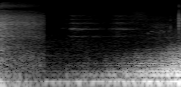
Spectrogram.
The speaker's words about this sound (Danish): Trommevirvel. Trommevirvel, og så kommer klaveret.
